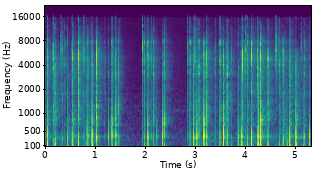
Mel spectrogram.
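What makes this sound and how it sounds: Long white nails tap and scratch across a small, light bamboo board with raised slats, making dozens of quick, dry, bright clicks with almost no ring. The taps come in brisk runs broken by two short silent pauses, then resume steadily to the end.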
